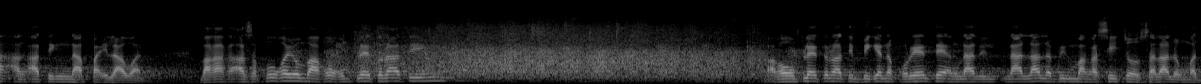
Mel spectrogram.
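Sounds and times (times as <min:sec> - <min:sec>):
audience applauding: 0:03.0 - 0:08.0.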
